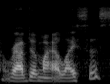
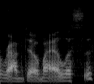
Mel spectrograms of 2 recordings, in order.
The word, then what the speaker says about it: rhabdomyolysis: It's called rhabdomyolysis or rhabdomyolysis. I've heard it pronounced both ways.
